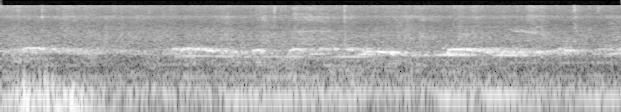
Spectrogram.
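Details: At a Demak, Semarang singing contest, zebra doves deliver gentle, trilled coo phrases that roll and rise in overlapping series against a constant low hum from the crowd and surroundings.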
